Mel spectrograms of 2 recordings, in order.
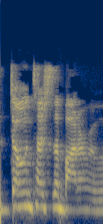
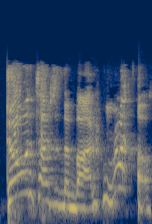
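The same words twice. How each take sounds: First: Said in the usual way. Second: Higher quote breaking into a laugh; laughing through the quote. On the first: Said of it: "And he says". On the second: Retold or imitated. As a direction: giggle mid-line while retelling the robber. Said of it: "and he was like".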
